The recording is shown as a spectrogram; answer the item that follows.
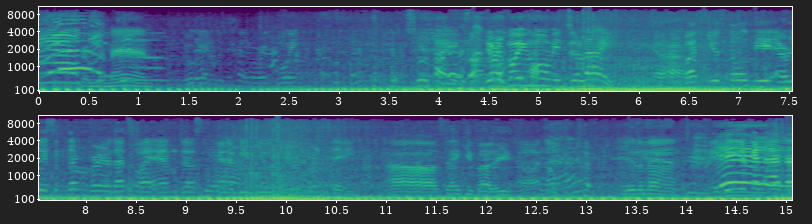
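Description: Motorcycle engine of a passenger tricycle (motorcycle with covered sidecar) running and pulling along. It gets louder a couple of seconds in as it picks up speed, and voices talk over it.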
